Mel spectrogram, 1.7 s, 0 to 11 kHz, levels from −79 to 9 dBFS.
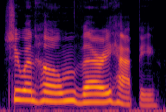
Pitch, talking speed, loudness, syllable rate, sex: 205 Hz, 180 wpm, -14 LUFS, 4.6 syllables/s, female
